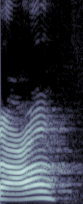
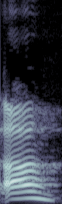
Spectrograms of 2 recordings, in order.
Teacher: جب ہم عین کی ادائیگی کریں گے تو اسے حلق کے درمیانے حصے سے پڑھیں گے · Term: حمزہ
